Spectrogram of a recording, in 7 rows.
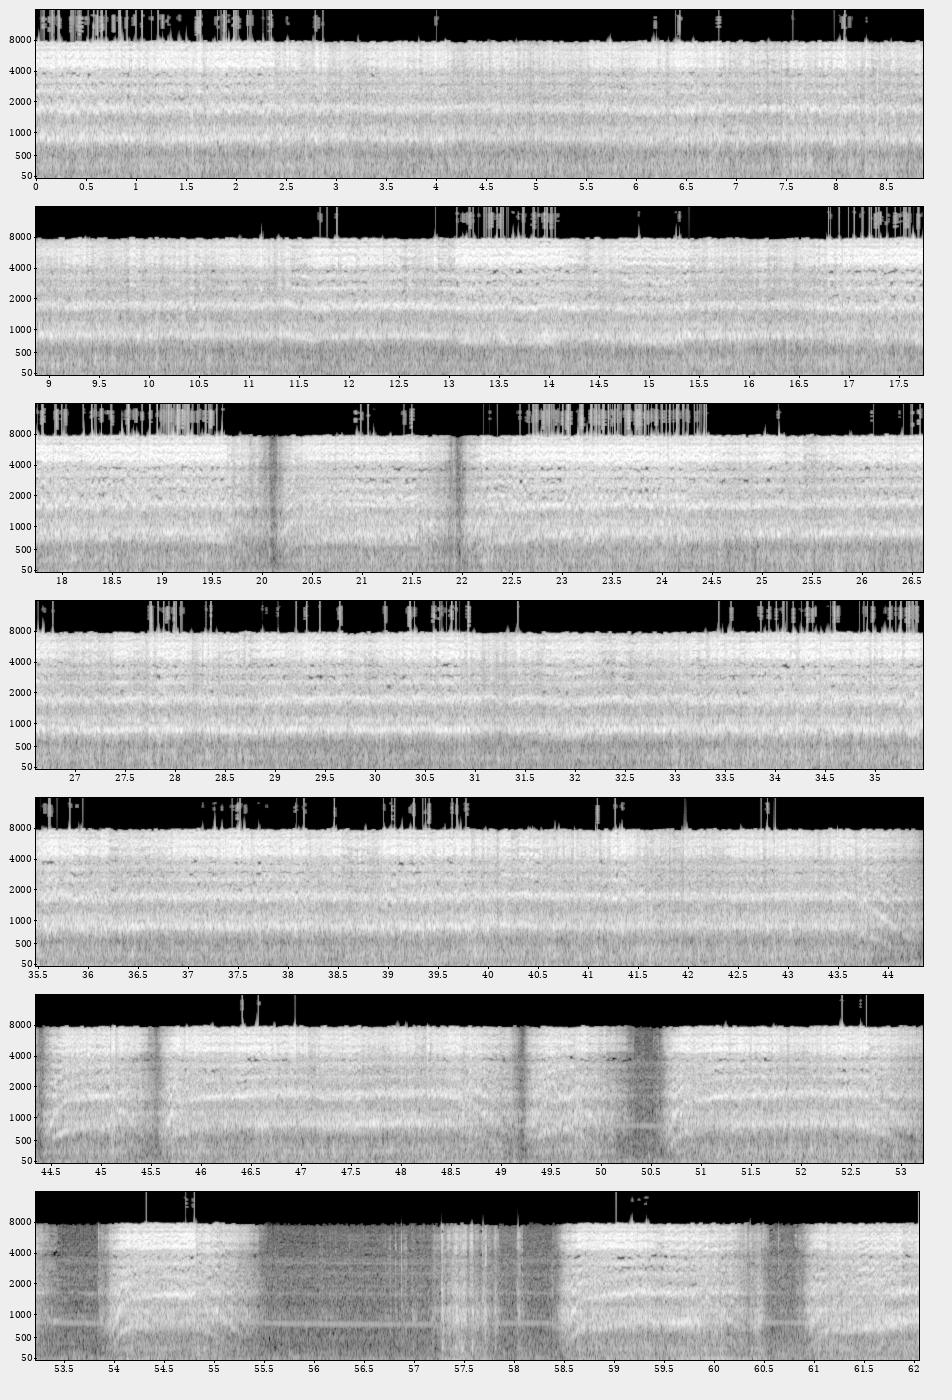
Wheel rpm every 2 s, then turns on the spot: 230, 240, 240, 220, 230, 230, 230, 220, 220, 190, 140, 160, 210, 230, 230, 230, 230, 230, 230, 230, 230, 220, 100, 210, 120, 110, 120, 90, 10, 120, 100.
none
